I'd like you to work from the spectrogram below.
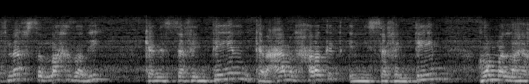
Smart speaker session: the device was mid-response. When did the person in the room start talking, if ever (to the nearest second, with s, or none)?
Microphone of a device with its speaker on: none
